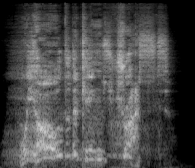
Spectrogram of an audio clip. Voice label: Patrol, en; Warframe; Battle; Dax; DaxKnight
